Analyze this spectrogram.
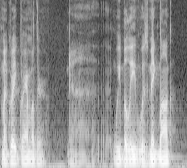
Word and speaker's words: Mi'kmaq: My great-grandmother, we believe, was Mi'kmaq. A lot of people say Micmac, but the way to pronounce it, and those are the native peoples from up in eastern Canada, Maine area.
